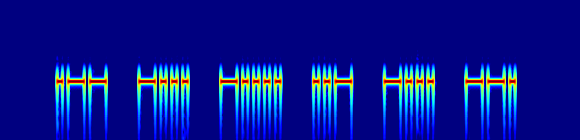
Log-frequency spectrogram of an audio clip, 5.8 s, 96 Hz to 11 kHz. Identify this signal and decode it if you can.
Morse code, heard as a keyed tone, about 22 wpm, spaced as for 16 wpm, 700 Hz. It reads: WB6UBG
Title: USA Call Signs - 6 Characters - 2x Character Spacing - 22wpm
